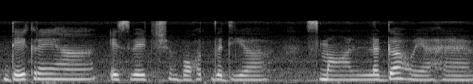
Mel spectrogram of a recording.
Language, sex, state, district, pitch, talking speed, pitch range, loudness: Punjabi, female, Punjab, Kapurthala, 220 Hz, 140 wpm, 210-235 Hz, -18 LUFS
